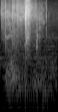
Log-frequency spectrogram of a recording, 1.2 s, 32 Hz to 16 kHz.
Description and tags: Recording of a squishy sound made with the mouth and edited to fit well into a computer game. A sound for stepping on a dead monster. This is one of four alternating sounds. Recorded with a Sony PCM M-10 for the Global Game Jam 2015.
game, effect, squish, sfx, computer-game, video-game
